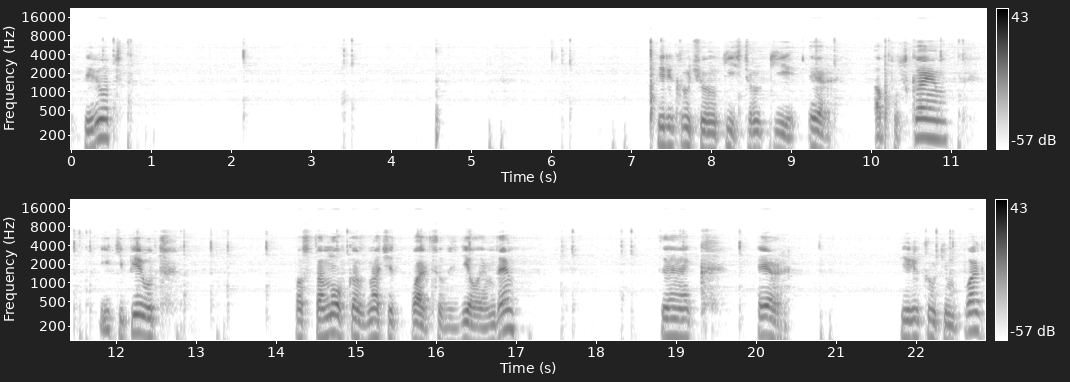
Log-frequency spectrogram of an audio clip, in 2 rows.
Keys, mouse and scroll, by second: 0.7-2.2 middle drag, 3.4 click, 5.2 r, 6.7 r, 7.6 middle click, 8.5 r, 10.2 middle click, 11.1 shift+middle click, 11.7 middle click, 12.8 shift+middle click, 13.4 middle click, 14.7 click, 15.8 middle click, 17.6 shift+click, 19.1 middle click, 20.8 r, 22.4-22.8 middle drag.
